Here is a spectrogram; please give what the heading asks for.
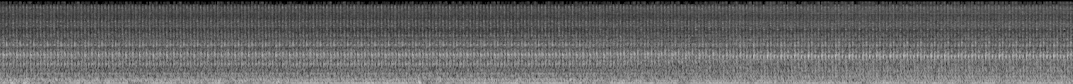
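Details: Older, noisier diesel engine idling cold: rapid, even clatter at steady pitch with no misses or odd knocks, normal injection noise; normal cold diesel idle.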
